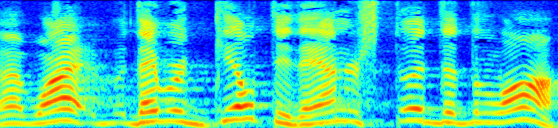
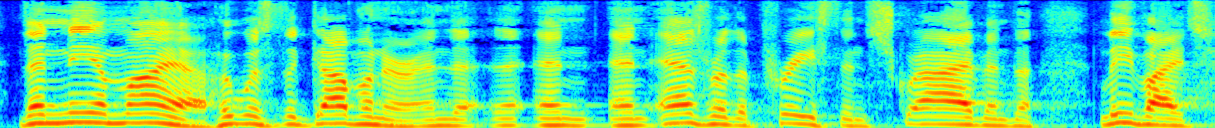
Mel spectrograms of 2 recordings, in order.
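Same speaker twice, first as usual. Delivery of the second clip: scripture reading; 5 dB louder than usual. Acted. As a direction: proclaim it to the whole hall. Pastor reads Nehemiah aloud.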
